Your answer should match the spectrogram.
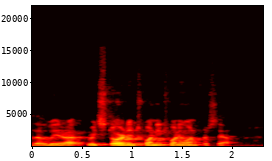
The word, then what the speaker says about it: Elvira: That's Elvira, but yeah, they pronounce it Elvira.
